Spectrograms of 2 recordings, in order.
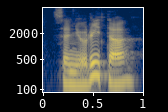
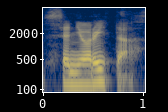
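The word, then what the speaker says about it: señorita: called an in Spanish you have to pretend there's like an invisible letter y after it so you would not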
